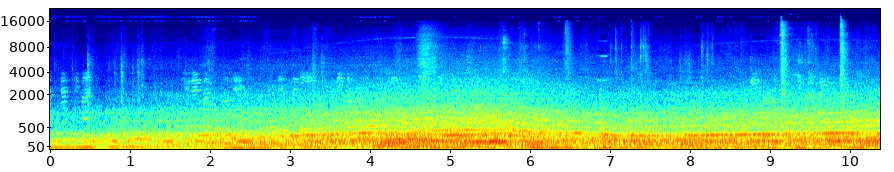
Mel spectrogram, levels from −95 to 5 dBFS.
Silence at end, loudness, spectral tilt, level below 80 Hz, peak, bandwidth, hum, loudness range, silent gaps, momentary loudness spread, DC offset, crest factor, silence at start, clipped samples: 0 s; -19 LUFS; -9.5 dB/octave; -24 dBFS; -2 dBFS; 12 kHz; none; 6 LU; none; 11 LU; under 0.1%; 14 dB; 0 s; under 0.1%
